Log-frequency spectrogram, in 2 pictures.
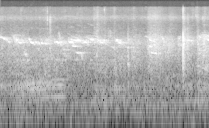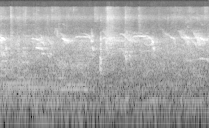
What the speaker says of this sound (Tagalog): ito yung mga sisiw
